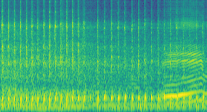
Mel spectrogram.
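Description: A motorcycle cart used by street cleaning crews idles with a rapid, even putter, then revs briefly near the end; the engine sounds close and steady.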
